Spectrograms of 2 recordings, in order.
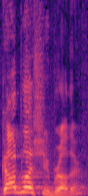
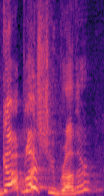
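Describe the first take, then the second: First: Said in the usual way. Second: Very high, loud mock-indignant blessing; comically strained, high-pitched shout; upset blessing. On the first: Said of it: "and I was upset now". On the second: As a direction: yell the blessing after him, upset. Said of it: "I was upset now. I said".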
